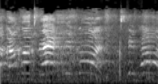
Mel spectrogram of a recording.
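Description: Children's high-pitched shouts and calls, several short ones in a row, during a footrace.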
